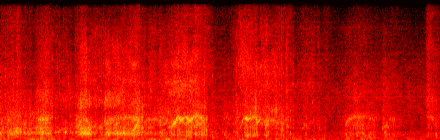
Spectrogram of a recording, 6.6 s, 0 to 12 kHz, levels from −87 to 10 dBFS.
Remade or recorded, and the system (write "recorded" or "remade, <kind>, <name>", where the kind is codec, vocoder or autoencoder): remade, codec, HILCodec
